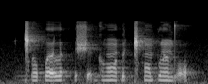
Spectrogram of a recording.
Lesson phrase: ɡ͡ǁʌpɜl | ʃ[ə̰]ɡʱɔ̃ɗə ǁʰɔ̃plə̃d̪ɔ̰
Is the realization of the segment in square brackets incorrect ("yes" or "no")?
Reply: yes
